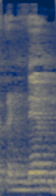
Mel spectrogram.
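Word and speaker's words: condemn: इसे पसंद नहीं करता, कंडेम बोलते हैं, तो एन साइलेंट है।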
